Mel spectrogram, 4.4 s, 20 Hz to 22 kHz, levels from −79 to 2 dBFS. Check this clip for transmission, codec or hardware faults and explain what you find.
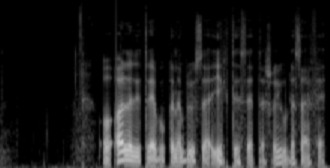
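Three abrupt dropouts break the speech: a short hole from 0.40 to 0.43 s, a tick at 1.55 s, and another hole from 2.96 to 2.98 s. Each is a block of digital silence. Samples went to zero, likely because the output buffer wasn't filled in time, and the sound cuts out and back with no fade.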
